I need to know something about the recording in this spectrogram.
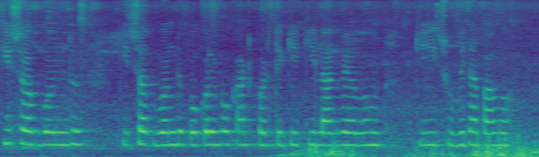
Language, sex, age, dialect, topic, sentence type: Bengali, female, 31-35, Western, agriculture, question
